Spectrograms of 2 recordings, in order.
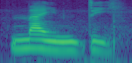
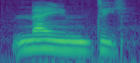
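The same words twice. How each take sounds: No difference in how they are said.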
